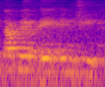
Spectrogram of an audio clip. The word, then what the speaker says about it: Wang: So my name is like Wang, is W-A-N-G. It's Wang.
